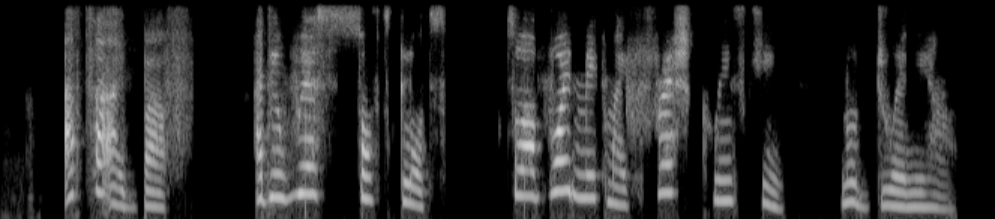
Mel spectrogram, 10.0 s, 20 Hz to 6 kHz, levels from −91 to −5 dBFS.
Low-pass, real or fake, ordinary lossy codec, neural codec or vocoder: 5.4 kHz; real; none; none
